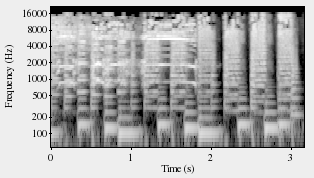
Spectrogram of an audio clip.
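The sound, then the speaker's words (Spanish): A person imitates a rooster crowing with a strained, wavering high-pitched call over a steady rhythmic beat of low repeated notes. “Dale hermano, canta como el gallito”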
